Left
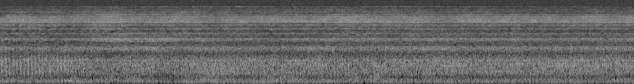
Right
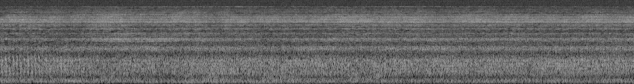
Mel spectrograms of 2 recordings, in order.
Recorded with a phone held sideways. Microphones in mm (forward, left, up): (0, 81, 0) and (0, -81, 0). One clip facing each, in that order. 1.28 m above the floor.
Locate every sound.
Only background noise.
